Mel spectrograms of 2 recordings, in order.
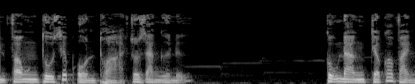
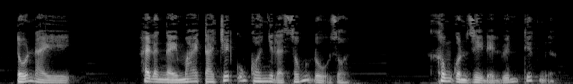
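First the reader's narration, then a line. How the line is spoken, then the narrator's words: Quiet intimate murmur. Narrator (Vietnamese): Giang Ngư nữ im lặng, dựa vào ngực hắn lẩm bẩm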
